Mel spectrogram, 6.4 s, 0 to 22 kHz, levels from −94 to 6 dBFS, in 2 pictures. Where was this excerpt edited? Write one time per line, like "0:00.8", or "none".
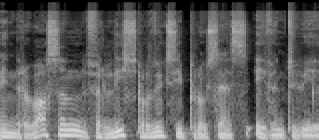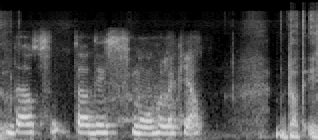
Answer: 0:01.3
0:03.9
